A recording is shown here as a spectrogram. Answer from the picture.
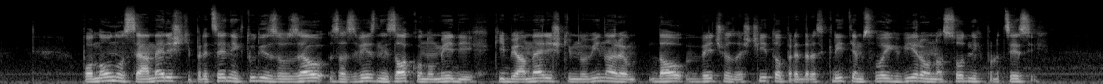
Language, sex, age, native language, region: Slovenian, male, 12-17, Slovenian, Drava region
